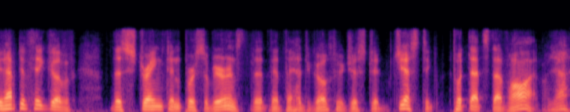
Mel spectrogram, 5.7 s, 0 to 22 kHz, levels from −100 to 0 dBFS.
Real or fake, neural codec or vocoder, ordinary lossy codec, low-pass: fake; codec, 16 kHz in and 24 kHz out, 0.8 kbps, FocalCodec, streaming, 65536 codes; Opus, 32 kbps; 7.2 kHz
